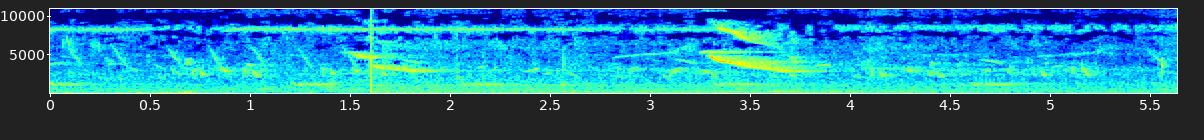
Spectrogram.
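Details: Silver-breasted broadbill recorded at Bogor, giving one clear, high, thin whistle that falls sharply in pitch, preceded by a fainter short note and a click, against constant insect buzzing and soft background hum.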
